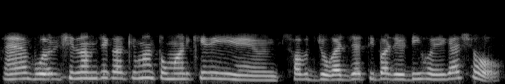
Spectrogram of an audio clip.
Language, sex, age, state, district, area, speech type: Bengali, female, 45-60, West Bengal, Hooghly, rural, conversation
